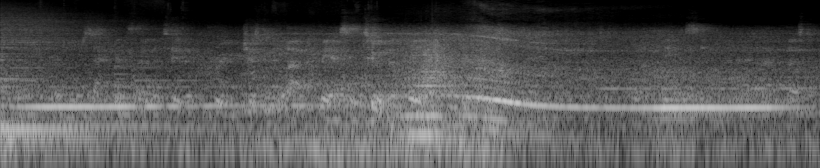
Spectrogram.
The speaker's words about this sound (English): It's very loud here. Cars are far too fast. They should slow down. Slow down!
